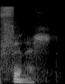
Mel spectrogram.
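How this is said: It is said in a defeated, dejected tone. The speaker has been beaten and gives up. The speaker calls it wrong. "this is not a cry of defeat. Oh"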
